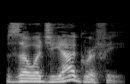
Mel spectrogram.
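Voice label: "zoogeography", British English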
